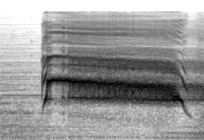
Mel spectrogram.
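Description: A woman's single piercing scream rises abruptly and holds at a loud, steady, shrill pitch for nearly two seconds, then cuts off and drops away, echoing through a house at night, with no talking around it.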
